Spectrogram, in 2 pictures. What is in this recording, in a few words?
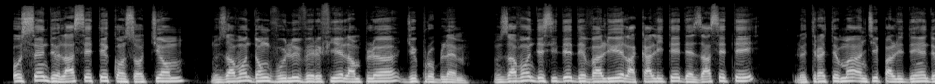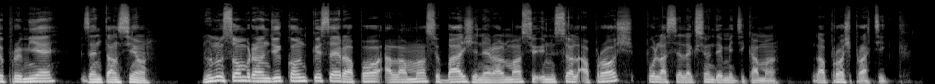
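French African male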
